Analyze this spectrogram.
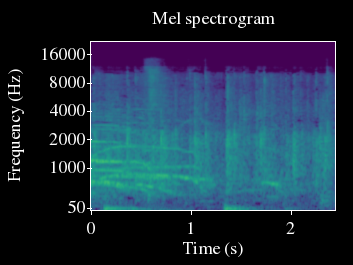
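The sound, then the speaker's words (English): An audience at a live music show at the King's Demise breaks into steady, dense applause for a performer that carries on for the whole stretch, with whoops and cheering voices rising above the clapping now and then. “Give him another nice round of applause.”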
